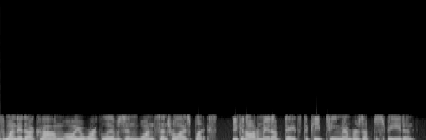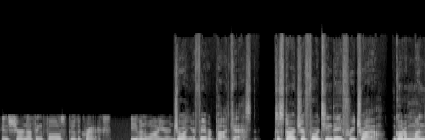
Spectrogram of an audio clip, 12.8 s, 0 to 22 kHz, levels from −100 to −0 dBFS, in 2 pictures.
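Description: From the start until 9.0 s, the speech is dull and boxy, with nothing above 3.8 kHz, about 10 dB quieter, and a faint new noise floor. It then clears instantly, with no gap, at "your favorite podcast". The likely cause is an input switched to a poorer device, since the band, level and noise all change together rather than just the tone.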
